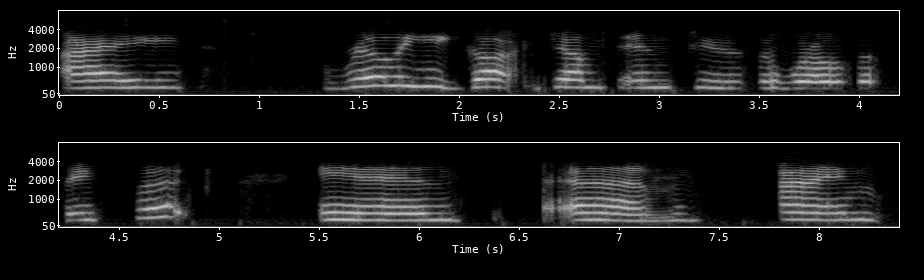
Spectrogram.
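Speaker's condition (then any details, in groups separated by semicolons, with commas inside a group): ALS; considering walking device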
